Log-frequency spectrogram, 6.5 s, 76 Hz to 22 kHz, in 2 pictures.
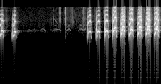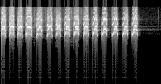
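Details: Osprey, the male at nest #1 in Finland on 18 August 2020, arriving with a giant fish: two sharp notes, then a rapid run of about twenty-five high, whistled, slightly buzzy cheeps, about three per second, steady and loud, with no other sounds.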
